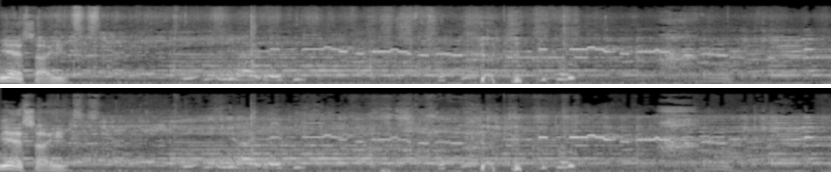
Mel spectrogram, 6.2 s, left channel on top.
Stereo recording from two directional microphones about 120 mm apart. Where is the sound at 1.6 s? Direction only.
50° right (ahead or behind).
